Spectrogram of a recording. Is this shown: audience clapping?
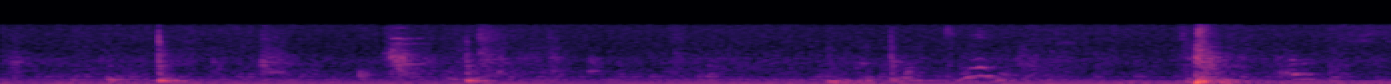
no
